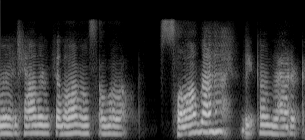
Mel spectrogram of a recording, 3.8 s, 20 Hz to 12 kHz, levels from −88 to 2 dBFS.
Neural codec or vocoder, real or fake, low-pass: codec, 16 kHz, 0.5 kbps, FreqCodec, smaller model; fake; 7.2 kHz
